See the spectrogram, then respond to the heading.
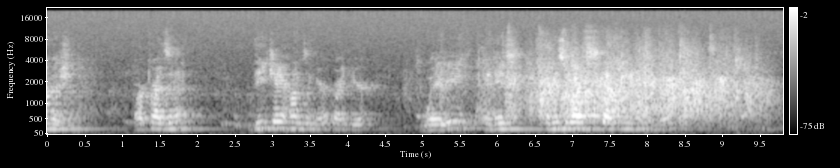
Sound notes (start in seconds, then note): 7.9 clapping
